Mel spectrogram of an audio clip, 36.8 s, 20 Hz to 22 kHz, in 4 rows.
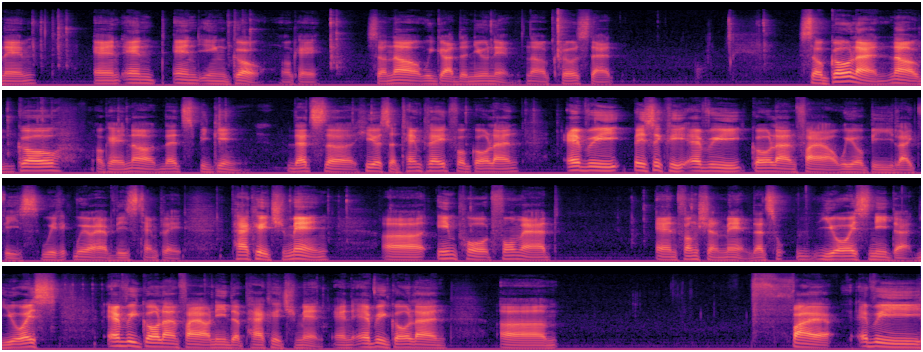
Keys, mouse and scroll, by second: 0.3 ., 0.5 u, 3.4 Return, 4.8 w, 5.5 super+w, 7.5 w, 9.1 u, 10.4 Home, 11.3 super+=, 12.6 d, 14.4 g, 14.7-15.1 6, 20.8 ctrl+g, 21.0-25.7 typing, 27.9 ctrl+g, 28.2 d, 29.6 2, 30.7 ctrl+g, 30.7-32.1 typing.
